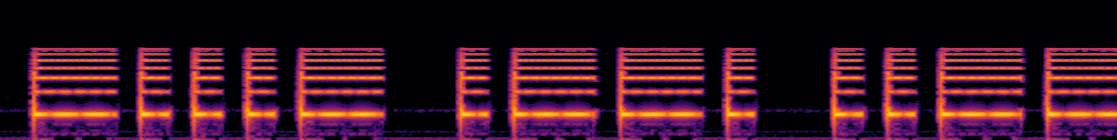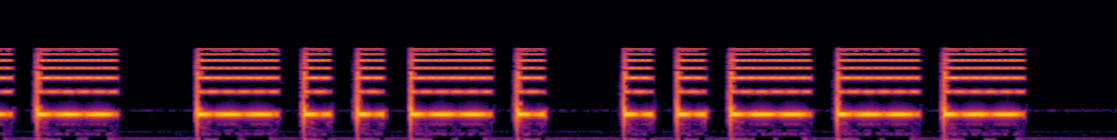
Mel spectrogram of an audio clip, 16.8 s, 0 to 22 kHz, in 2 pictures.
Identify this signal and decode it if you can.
Morse code, heard as a keyed tone, about 6 wpm, 3700 Hz. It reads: <BT>P2/2
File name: Morze-HA2MN / hang / 14 280 HA2MN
